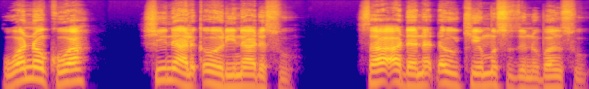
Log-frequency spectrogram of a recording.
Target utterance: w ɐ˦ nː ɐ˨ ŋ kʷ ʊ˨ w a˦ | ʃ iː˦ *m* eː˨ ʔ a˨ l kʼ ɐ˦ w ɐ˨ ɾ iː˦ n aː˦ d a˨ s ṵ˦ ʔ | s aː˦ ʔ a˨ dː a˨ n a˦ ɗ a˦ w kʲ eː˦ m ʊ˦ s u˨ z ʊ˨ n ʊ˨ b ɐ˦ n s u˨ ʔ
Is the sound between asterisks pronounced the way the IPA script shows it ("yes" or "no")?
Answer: no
